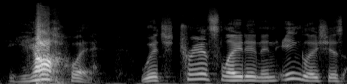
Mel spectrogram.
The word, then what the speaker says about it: Yahweh: And the aspect is that this is referring back to Yahweh, that term that we pronounce, Yahweh.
